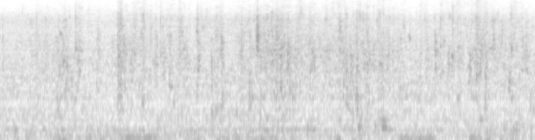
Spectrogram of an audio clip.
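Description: Water lapping and splashing against the hull of a small wooden fishing boat, with an uneven low rumble and scattered small clicks throughout.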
